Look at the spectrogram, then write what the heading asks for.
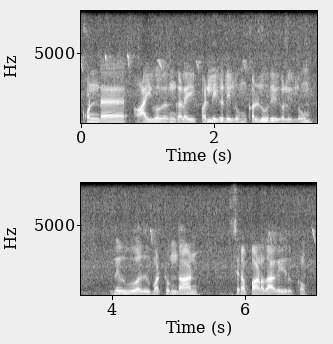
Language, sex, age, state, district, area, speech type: Tamil, male, 30-45, Tamil Nadu, Tiruvannamalai, rural, spontaneous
